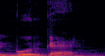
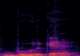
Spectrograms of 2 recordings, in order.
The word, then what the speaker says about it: burger: No se dice burger. Burger. burger.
